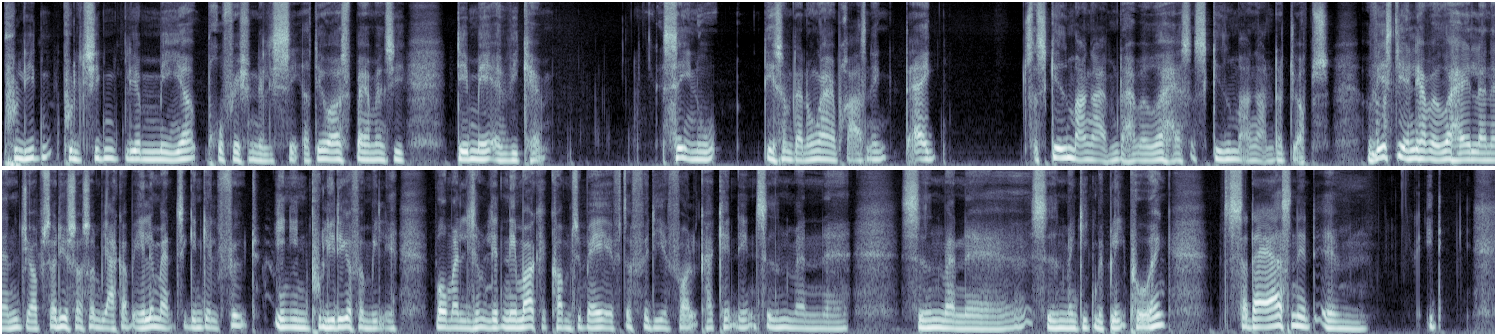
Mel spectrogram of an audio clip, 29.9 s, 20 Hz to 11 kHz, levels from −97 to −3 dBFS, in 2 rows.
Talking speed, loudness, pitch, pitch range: 220 wpm, -17 LUFS, 155 Hz, 145-170 Hz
